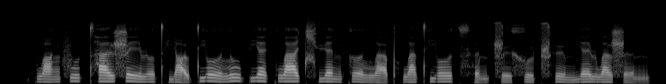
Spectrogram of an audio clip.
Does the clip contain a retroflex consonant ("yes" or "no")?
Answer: yes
